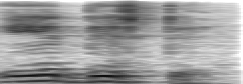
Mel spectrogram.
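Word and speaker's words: atheist: Fast, नासमझ, foolish, नास्तिक, एथिस्ट, एथिस्ट, निःशुल्क, free, निसहाय, helpless. इसका उच्चारण थोड़ा सा नास्तिक का ध्यान कीजिएगा, देखिए THE द होता है ना, द, तो ए दिष्ट, दिष्ट पढ़ें ज़्यादा शुद्ध हो जाएगा, ए दिष्ट, दिष्ट।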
